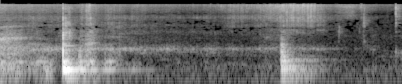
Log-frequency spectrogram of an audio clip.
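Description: A plastic soda bottle set down with a knock about half a second in and another knock near three seconds, over the faint hiss of freshly poured Pepsi Zero Sugar fizzing in a glass.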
